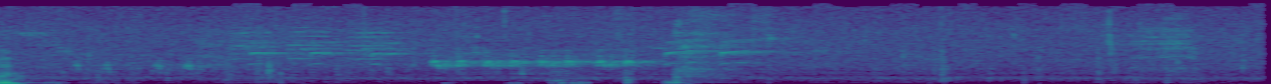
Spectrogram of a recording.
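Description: Mostly quiet background with a faint bird call lasting about a second, starting about two seconds in.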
